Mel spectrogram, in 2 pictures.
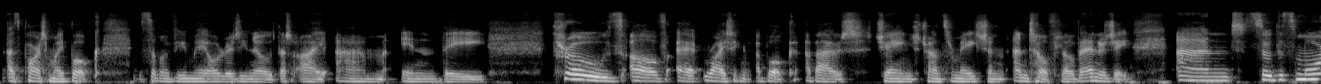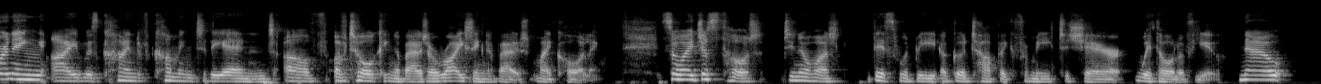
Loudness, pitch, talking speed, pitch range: -22 LUFS, 140 Hz, 170 wpm, 130-170 Hz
